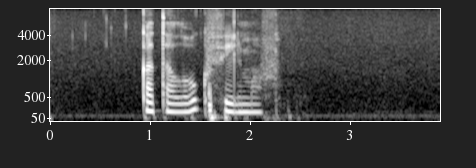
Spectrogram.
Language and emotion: Russian, neutral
